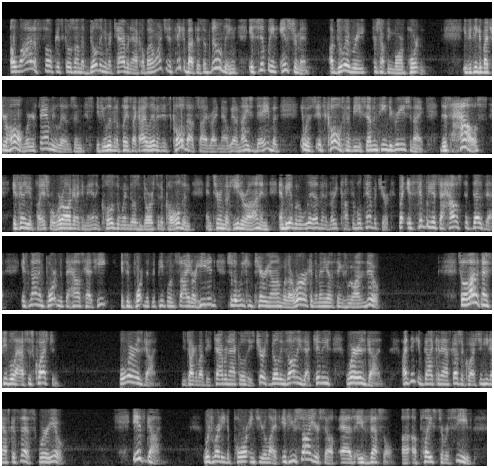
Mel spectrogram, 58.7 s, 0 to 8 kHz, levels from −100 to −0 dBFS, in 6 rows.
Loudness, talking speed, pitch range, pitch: -24 LUFS, 225 wpm, 155-195 Hz, 175 Hz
